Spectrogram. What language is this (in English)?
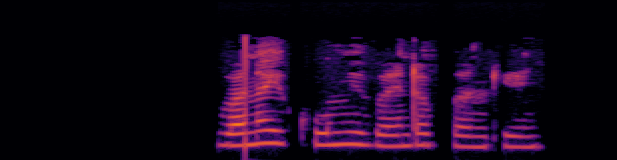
Taita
